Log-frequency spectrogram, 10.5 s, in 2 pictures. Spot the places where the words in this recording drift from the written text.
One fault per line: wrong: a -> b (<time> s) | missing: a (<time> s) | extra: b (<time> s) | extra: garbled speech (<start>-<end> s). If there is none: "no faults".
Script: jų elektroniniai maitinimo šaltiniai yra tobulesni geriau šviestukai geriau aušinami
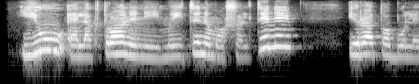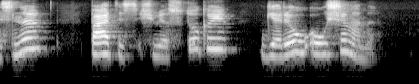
wrong: geriau -> patys (6.4 s)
